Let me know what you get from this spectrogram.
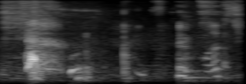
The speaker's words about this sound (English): I just choked on my water.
